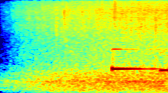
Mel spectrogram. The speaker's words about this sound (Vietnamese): Bên ngoài trời, gió thổi càng lúc càng mạnh, mưa to gió lớn thổi tới ùn ùn.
